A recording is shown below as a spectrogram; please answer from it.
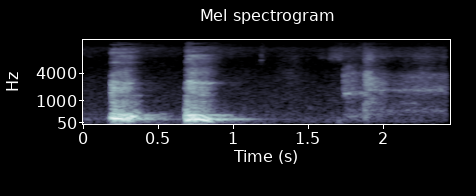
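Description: A man clearing his throat in two short, loud bursts about half a second apart.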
